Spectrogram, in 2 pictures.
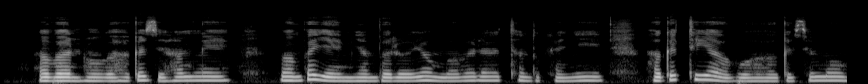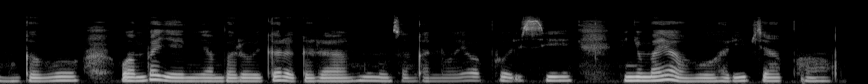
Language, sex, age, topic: Kinyarwanda, female, 18-24, health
